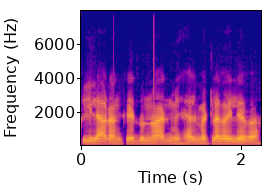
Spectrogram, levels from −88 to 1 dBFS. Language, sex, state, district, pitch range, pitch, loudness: Bhojpuri, male, Bihar, Saran, 145-150 Hz, 145 Hz, -16 LUFS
